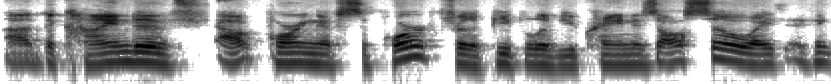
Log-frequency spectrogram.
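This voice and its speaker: A man with a normal speaking voice talks at a fairly quick pace with an American accent, a medium pitch and fairly even intonation. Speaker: anthropology professor. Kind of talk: interview.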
